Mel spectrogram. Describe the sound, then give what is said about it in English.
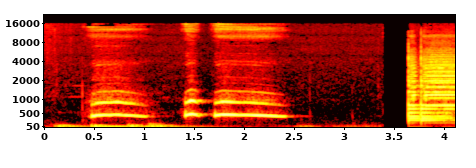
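A young child's voice imitates an owl with three drawn-out, wavering hoots, fairly loud, the last two in quick succession, followed by a brief burst of a different, buzzy sound. “I'm going to do my best owl impression.”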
